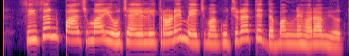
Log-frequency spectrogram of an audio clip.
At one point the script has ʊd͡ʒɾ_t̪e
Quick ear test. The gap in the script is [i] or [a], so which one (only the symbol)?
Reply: a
